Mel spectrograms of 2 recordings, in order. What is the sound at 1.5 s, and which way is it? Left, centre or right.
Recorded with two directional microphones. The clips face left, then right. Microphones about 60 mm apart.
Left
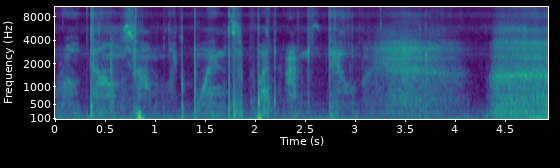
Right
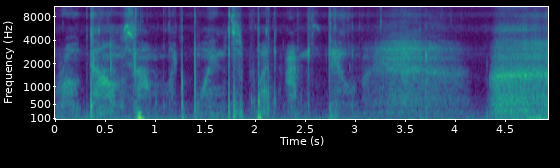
Whispering, left.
